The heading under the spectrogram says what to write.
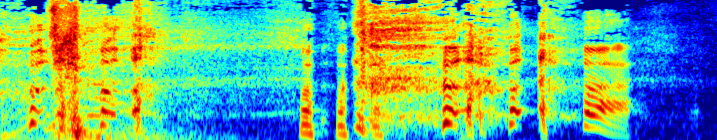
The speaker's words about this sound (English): So why the cough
